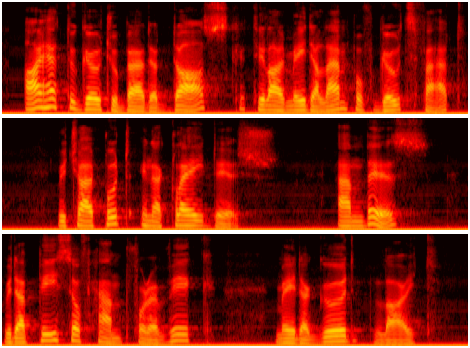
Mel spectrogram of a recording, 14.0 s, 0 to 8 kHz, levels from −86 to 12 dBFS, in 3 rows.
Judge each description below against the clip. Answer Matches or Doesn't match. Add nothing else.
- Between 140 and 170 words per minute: Matches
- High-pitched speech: Doesn't match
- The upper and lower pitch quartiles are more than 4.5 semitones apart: Matches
